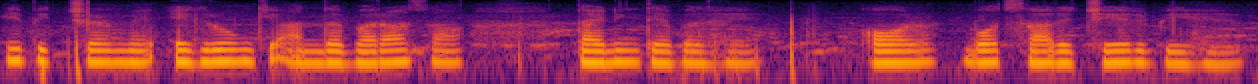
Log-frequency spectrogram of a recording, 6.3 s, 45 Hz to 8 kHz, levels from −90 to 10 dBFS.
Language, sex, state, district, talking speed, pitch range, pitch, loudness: Hindi, female, Arunachal Pradesh, Papum Pare, 170 wpm, 170-180 Hz, 175 Hz, -18 LUFS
